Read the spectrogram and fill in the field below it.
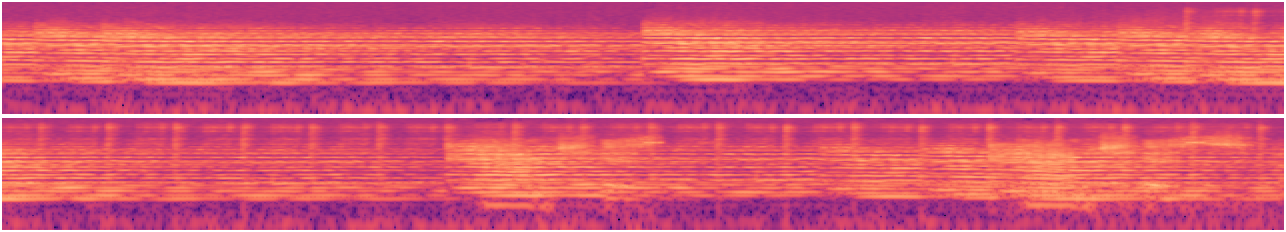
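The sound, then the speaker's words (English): A massive, loud ringing bell struck about every three seconds, each rich, shimmering tone sustaining and overlapping the next, with no voices present. “As we wheel and come again for the massive bell.”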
